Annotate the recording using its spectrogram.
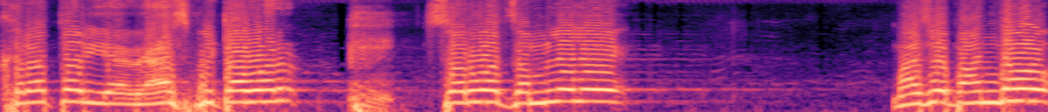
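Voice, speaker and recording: With monotone, flat intonation, a man speaks at an extremely high pitch. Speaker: politician. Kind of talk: political rally speech. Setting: stage with audience. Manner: loud.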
